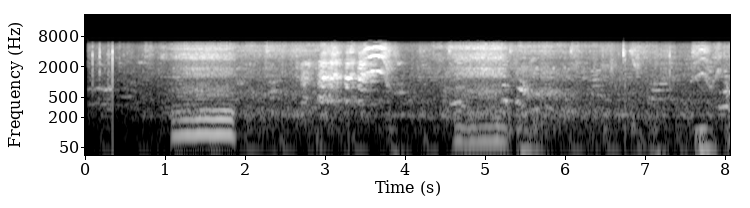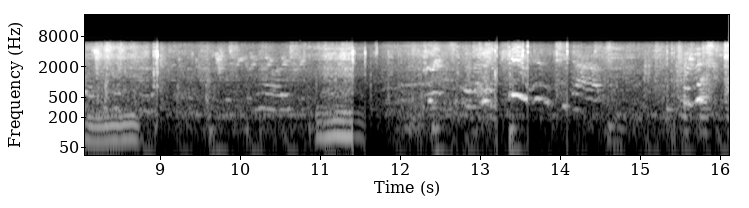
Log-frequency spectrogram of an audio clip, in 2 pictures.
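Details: A dog sleeping in bed with its owner: irregular low rumbling snores mixed with snuffling breaths and some background noise; snoring.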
